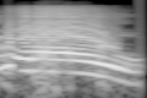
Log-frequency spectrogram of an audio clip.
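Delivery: desperate screaming, high and loud. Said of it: "on his knees screaming".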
